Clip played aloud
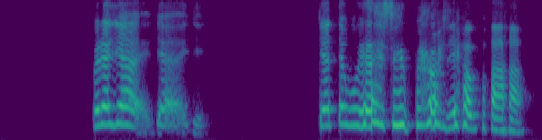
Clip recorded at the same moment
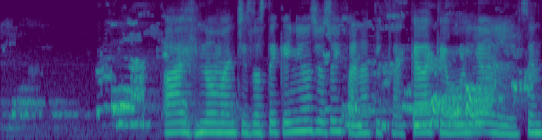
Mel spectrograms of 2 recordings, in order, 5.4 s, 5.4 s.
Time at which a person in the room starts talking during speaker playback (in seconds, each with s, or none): 1.6 s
